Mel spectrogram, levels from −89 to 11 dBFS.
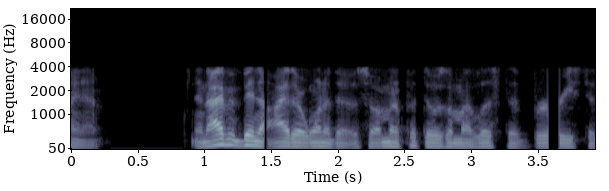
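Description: At 1.44 s, after "I haven't been", the speech drops out for 30 ms. This is packet loss filled with silence. Missing audio was replaced with nothing, leaving hard edges. A second gap at 3.57 s, after "put those on my", lasts 90 ms. That fits three lost 30 ms packets. The band stays telephone-narrow throughout.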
